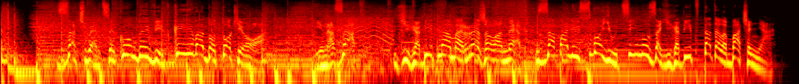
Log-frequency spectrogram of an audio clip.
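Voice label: ukrainian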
